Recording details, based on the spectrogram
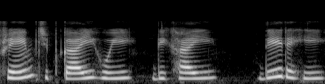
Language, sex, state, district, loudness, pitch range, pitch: Hindi, female, Himachal Pradesh, Shimla, -15 LUFS, 275-310 Hz, 285 Hz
